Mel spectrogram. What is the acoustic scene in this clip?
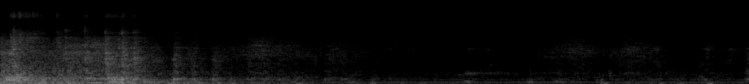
elevator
